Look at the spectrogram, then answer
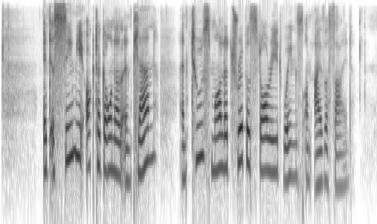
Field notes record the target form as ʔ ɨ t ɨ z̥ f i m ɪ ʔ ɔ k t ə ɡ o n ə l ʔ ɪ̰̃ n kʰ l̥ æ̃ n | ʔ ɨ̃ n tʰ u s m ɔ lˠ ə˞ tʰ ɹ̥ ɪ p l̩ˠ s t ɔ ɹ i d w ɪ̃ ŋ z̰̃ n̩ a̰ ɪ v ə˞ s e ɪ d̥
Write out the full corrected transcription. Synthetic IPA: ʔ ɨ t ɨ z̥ s i m i ʔ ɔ k t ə ɡ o n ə l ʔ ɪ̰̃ n pʰ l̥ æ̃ n | ʔ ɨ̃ n tʰ u s m ɔ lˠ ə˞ tʰ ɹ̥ ɪ p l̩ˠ s t ɔ ɹ i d w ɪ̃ ŋ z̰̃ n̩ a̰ ɪ ð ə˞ s a ɪ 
